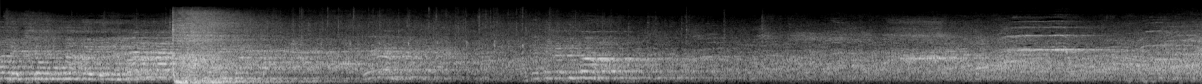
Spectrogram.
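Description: A man speaks loudly into a microphone over loudspeakers in a large echoing hall.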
